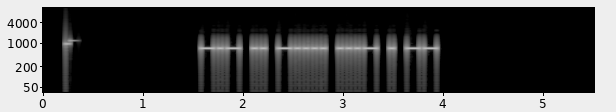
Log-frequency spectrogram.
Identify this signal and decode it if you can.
Morse code, heard as a keyed tone, about 28 wpm, 700 Hz. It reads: KI6VEM
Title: USA Call Signs 28wpm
